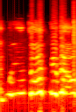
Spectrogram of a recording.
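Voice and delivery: high-pitched imitation of crying while asking; tearful protest. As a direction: whine it out as if bursting into tears. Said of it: "I start crying 'cause I'm very emotional".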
